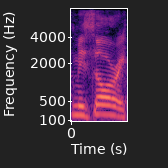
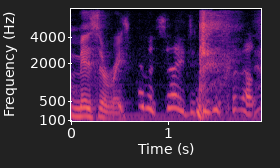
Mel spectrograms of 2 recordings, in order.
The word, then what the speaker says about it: Missouri: think you mean no i think he it's pronounced missouri tom not misery ah yes the one in misery this happened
